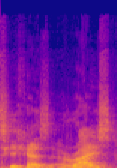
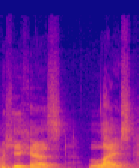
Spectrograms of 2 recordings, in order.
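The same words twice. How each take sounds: First: Slow "He has rice" with a clear R. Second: Slow "He has lice", R turned to L; L instead of R. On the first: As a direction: say "rice" with a firm R. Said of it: "In a simple sentence". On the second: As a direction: let "rice" slip into "lice". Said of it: "rice can quickly become lice". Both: Shown as a demonstration.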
